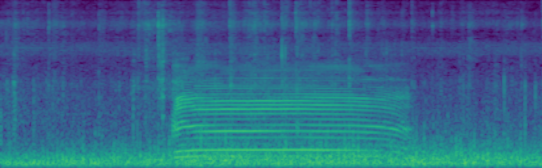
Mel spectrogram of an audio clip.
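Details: Cow lowing amid moving cows: a steady, sustained moo of about two and a half seconds, even in pitch before tailing off, over a constant low rumbling background.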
